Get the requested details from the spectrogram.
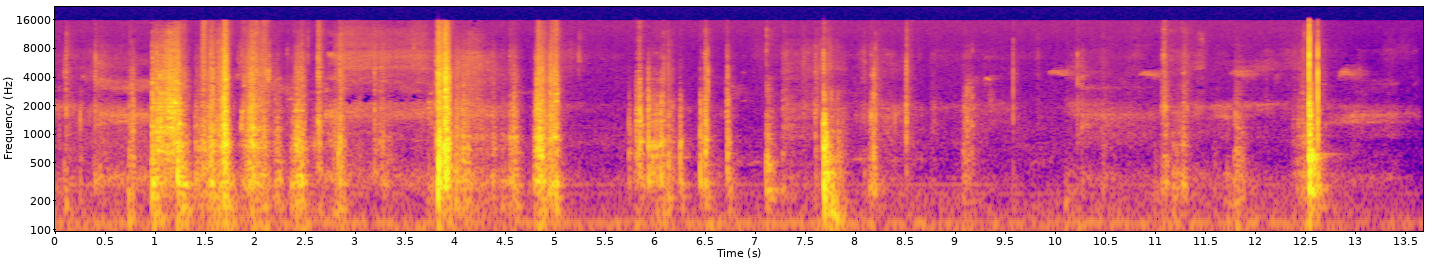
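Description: A plastic jug crackles and knocks as a hand grips it.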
